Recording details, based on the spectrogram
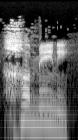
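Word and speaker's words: Khamenei: By the way, I saw a very pretentious news person pronouncing it with a silent K. Kmeni.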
